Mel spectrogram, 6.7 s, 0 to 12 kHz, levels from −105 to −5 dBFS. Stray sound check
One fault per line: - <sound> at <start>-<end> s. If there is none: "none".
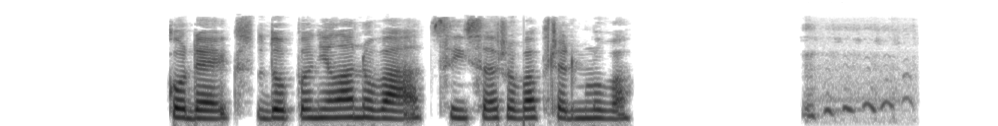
- laugh at 5.3-6.1 s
